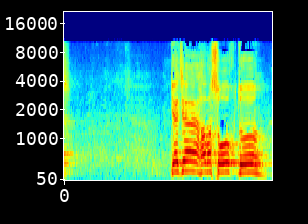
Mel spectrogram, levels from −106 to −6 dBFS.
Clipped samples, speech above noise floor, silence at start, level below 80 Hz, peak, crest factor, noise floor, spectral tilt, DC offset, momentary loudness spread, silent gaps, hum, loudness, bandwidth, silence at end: under 0.1%; 34 dB; 0 s; -62 dBFS; -2 dBFS; 14 dB; -48 dBFS; -3.5 dB/octave; under 0.1%; 4 LU; none; none; -14 LUFS; 10.5 kHz; 0.05 s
